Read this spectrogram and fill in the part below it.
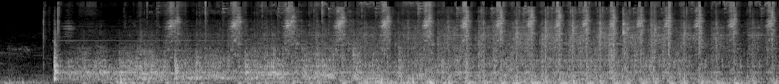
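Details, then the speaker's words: Leyland/Austin/BMC FG COE truck (owner thinks Austin), cylinders full of fuel mud probably from trans fluid and rust: catches after cranking, briefly runs lumpy and uneven with gaps for a few cycles. "That's technically running. Not very well. Alright, well it did run for a little second there."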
